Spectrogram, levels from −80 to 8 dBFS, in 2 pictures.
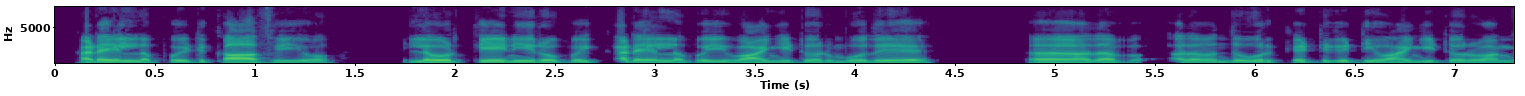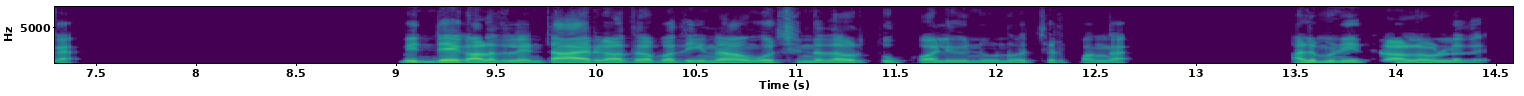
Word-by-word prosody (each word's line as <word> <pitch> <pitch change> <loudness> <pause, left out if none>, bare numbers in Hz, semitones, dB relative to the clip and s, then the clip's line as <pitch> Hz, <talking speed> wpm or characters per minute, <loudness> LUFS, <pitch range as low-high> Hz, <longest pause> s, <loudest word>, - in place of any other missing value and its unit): கடையல 120 0 +4
போயி்டு 110 +2 -2
காஃபியோ 110 0 +3 0.4
இல்ல 120 +1 +2
ஒரு 115 - +1
தேநீரோ 120 -1 +3
போய் 115 0 -3
கடையல 115 +1 +2
போய் 110 +1 0
வாங்கிட்டு 110 +1 0
வரும்போது. 110 +4 -1 0.8
அ - - +4 0.2
அத 105 - +1 0.4
அத 105 - 0
வந்து 120 +5 -3
ஒரு 115 - -1
கெட்டு 125 +2 -1
கெட்டி 130 -1 -2
வாங்கிட்டு 115 0 -2
வருவாங்க. 95 -2 -1 1.7
பிந்தைய 130 +4 +4
காலத்துல 140 0 +3
என் 125 -1 -11
தாயார் 135 +2 +5
காலத்தல 130 -1 +1
பார்த்தீங்கன்னா, 130 +3 0
அவங்க 125 -2 0
ஒரு 120 - -10
சின்னதா 130 +1 -1
ஒரு 115 - -11
தூக்கு 135 -1 -8
வாலின்னு 115 -1 -3
ஒண்ணு 105 -2 -5
வெச்சிருப்பாங்க. 95 -2 -8 0.9
அலுமினியத்தால 110 -3 0
உள்ளது. 95 -3 -5
115 Hz, 150 wpm, -22 LUFS, 110-125 Hz, 1.7 s, தாயார்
